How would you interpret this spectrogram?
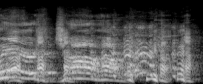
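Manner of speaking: loud, high comic cry; Dave Chappelle skit bit. Acted. Joining friends in quoting the skit, high hammed-up shout. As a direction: call it out frantically, hammed-up. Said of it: "skit where he's like".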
